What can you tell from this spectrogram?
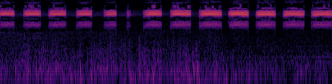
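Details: A cicada camouflaged on a tree on the island of Kos, Greece, sings loud buzzing pulses, about twelve in under seven seconds, each a harsh half-second rasp separated by short even gaps.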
